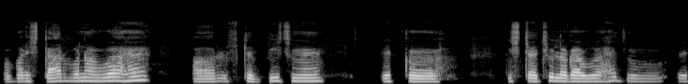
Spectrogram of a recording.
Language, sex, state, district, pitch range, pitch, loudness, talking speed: Hindi, male, Uttar Pradesh, Deoria, 140-160 Hz, 145 Hz, -18 LUFS, 155 wpm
